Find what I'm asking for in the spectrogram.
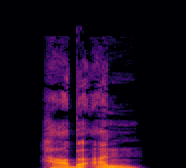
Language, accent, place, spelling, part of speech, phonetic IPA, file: German, Germany, Berlin, habe an, verb, [ˌhaːbə ˈan], De-habe an.ogg
- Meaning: inflection of anhaben: 1. first-person singular present 2. first/third-person singular subjunctive I 3. singular imperative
